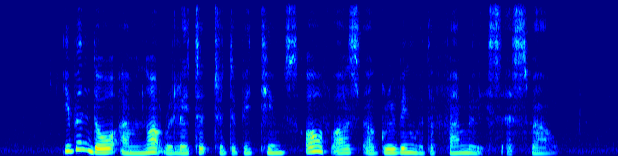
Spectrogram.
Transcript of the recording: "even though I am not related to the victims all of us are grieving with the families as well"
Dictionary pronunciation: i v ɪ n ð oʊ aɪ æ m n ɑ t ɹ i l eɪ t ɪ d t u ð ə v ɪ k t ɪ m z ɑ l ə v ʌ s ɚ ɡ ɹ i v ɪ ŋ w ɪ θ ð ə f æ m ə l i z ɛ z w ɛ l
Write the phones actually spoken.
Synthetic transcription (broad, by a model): i v ɪ n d oʊ aɪ m n ɑ t ɹ i l eɪ t ɪ d t u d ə b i t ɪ m s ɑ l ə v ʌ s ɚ ɡ ɹ i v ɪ ŋ w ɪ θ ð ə f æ m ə l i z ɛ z w ɛ l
